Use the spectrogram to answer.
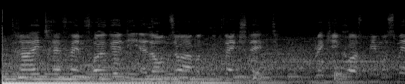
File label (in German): Boxkommentator; Suits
